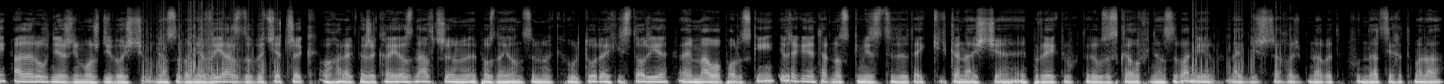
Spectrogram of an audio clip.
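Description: Processor overload crackle tears through the sound from 1.39 to 2.92 s and again from 11.93 to 12.90 s. About 100 and then about 50 tiny silent gaps, each under a millisecond, fit a processor repeatedly missing buffer deadlines. Unlike a single dropout, the grit is dense and then stops.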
